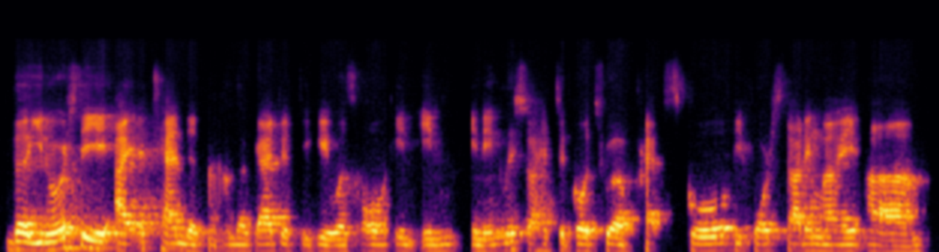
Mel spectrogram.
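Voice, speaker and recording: A middle-aged man from Turkey, a professor answering interview questions in an unhurried way, with many "you know" fillers. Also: fairly low pitch, steady tone. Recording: echoey room, dull lo-fi sound.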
